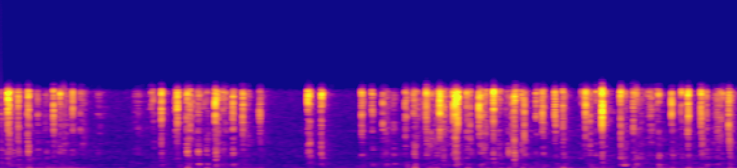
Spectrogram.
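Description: Steady typing on a computer keyboard, close and fairly quiet, with rapid clustered keystrokes running throughout and a brief pause near the start, no voices.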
